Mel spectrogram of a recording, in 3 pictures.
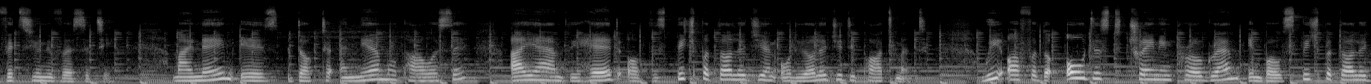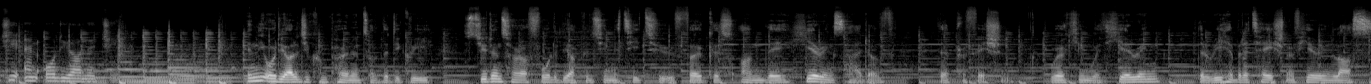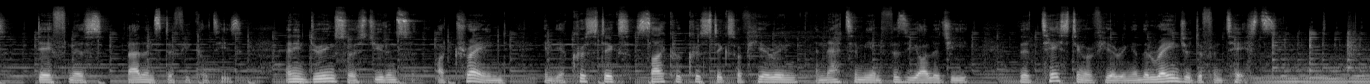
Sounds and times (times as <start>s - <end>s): Music: 0.0s - 41.1s
Narration, monologue: 0.0s - 41.1s
Male speech, man speaking: 16.2s - 40.2s.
